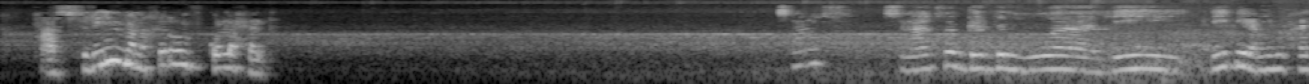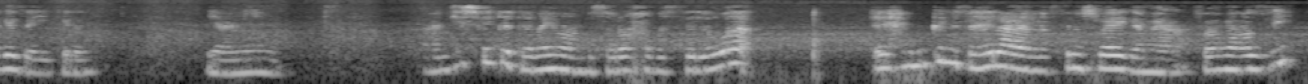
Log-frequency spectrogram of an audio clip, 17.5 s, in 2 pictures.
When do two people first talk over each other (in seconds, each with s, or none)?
none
